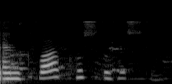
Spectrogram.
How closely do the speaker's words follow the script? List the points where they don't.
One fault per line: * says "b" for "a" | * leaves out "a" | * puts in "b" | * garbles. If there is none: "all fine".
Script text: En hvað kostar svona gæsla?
* leaves out "svona"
